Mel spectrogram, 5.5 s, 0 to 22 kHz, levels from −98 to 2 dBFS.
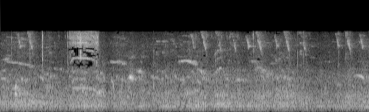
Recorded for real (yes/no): yes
